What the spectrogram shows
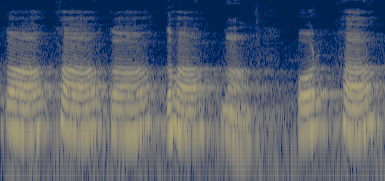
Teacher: इसके उच्चारण स्थान है कंठ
